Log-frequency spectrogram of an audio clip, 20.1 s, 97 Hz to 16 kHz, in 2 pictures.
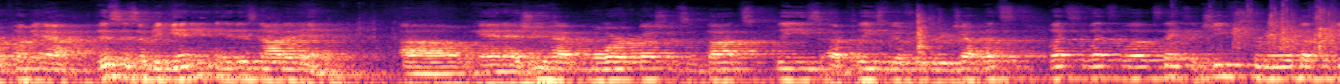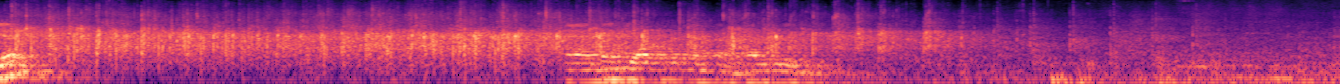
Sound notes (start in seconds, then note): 13.7 applause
